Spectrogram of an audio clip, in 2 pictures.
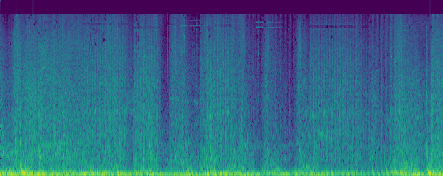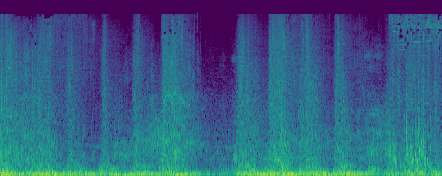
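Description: Energy blasts boom and crackle.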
